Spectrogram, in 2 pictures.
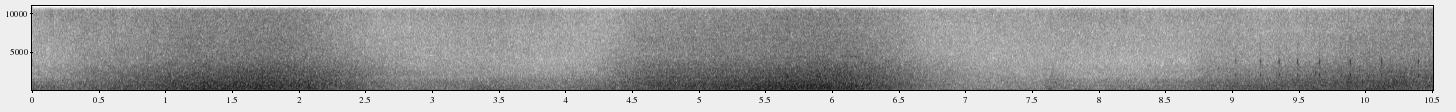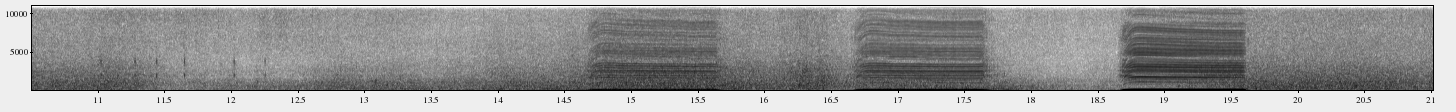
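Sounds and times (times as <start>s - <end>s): surf-like noise: 0.0s - 21.0s
electronic buzzing beeps: 14.7s - 15.8s, 16.7s - 17.8s, 18.7s - 19.6s.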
